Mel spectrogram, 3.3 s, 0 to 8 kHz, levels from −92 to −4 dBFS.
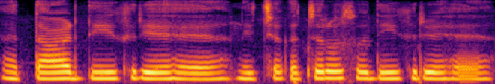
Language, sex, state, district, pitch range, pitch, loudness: Rajasthani, female, Rajasthan, Nagaur, 210-220 Hz, 215 Hz, -15 LUFS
